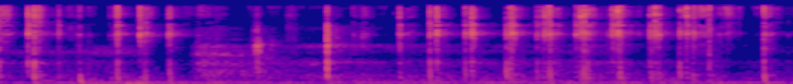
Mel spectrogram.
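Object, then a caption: Aluminium aerosol spray can with plastic cap. A handheld, hollow, pressurized aluminium aerosol deodorant can with a teal plastic cap is tapped and scratched quickly with long nails and fingertips. A rapid series of sharp, bright clicks with a very short metallic ring mixes with light scratching over a faint, steady low hum.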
